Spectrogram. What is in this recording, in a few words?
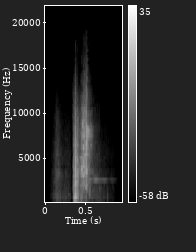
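Weapon knife equip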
